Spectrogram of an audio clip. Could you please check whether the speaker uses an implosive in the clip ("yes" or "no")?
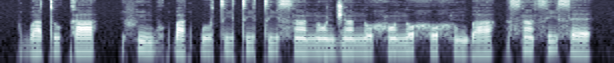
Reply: no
